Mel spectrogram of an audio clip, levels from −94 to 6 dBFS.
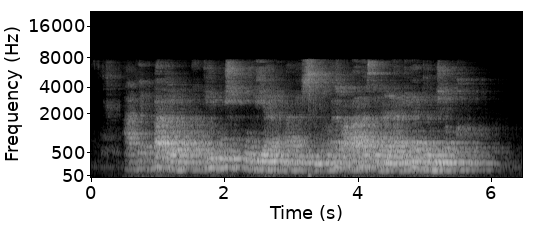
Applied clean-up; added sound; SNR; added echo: neural separator model SepFormer DNS4.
